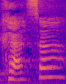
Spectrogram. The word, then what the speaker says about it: Cassa: Is it Cassa? It's Cassa. Okay, yes, great. Like a house. Like actually. house. Like yes. house, exactly.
